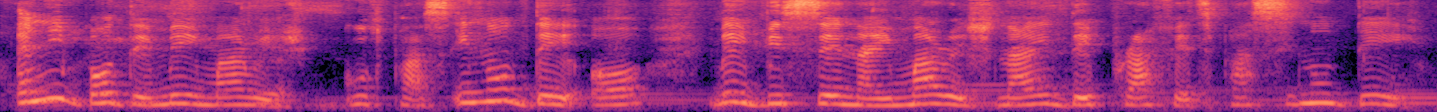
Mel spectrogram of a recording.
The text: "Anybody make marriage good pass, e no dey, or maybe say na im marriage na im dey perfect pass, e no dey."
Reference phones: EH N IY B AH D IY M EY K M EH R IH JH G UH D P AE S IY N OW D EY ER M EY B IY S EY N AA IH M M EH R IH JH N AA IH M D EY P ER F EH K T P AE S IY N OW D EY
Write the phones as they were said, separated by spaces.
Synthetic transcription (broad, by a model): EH N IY B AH D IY M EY M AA R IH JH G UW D P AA S IY N OW D EY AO M EY B IY S EY N AA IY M M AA R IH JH N AA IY D EY P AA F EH T P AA S IY N OW D EY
